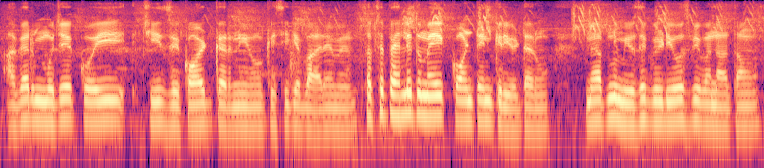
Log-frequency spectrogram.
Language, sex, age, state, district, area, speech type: Urdu, male, 18-30, Uttar Pradesh, Aligarh, urban, spontaneous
